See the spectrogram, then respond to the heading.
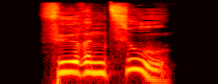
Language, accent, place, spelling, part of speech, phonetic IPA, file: German, Germany, Berlin, führen zu, verb, [ˌfyːʁən ˈt͡suː], De-führen zu.ogg
- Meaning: inflection of zuführen: 1. first/third-person plural present 2. first/third-person plural subjunctive I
